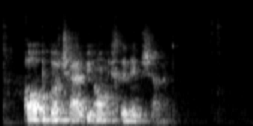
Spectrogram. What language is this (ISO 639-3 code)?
fas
